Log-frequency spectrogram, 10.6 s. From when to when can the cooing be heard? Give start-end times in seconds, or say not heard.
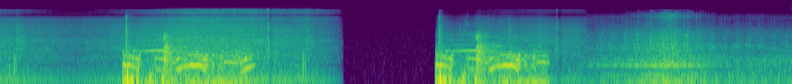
1.6-3.5, 5.8-7.3.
